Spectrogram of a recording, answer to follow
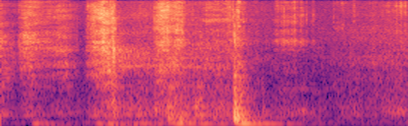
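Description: Handling noise: a small FPV drone being turned over in the hands, its carbon-fibre frame and propellers rubbing, with a few short scrapes.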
